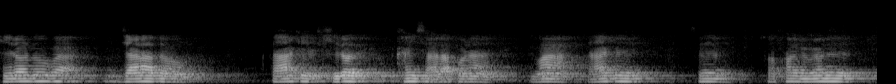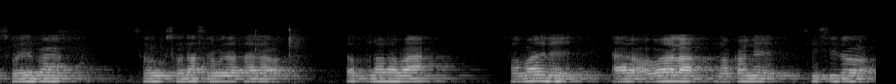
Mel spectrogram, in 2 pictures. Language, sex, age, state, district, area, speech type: Odia, male, 30-45, Odisha, Balangir, urban, spontaneous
